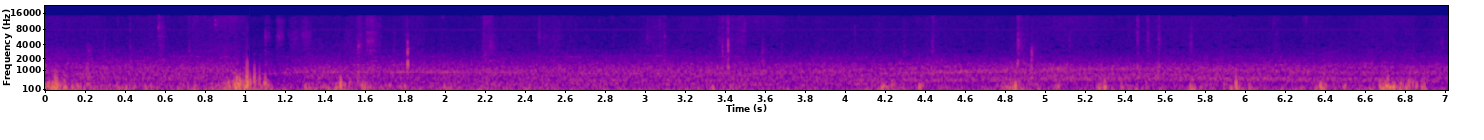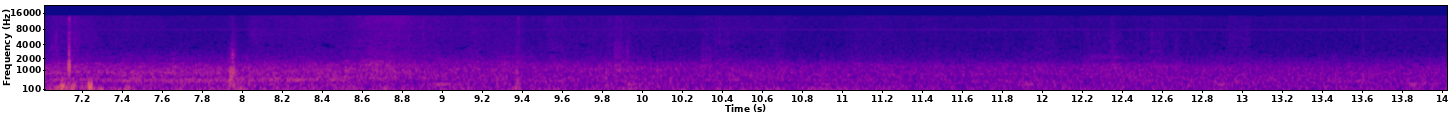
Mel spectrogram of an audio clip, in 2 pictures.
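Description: Scattered knocks and rustles of a handheld camera being moved around a car's door frame and seats, over a faint steady hum. The knocks stop about eight seconds in, leaving a quieter hiss.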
